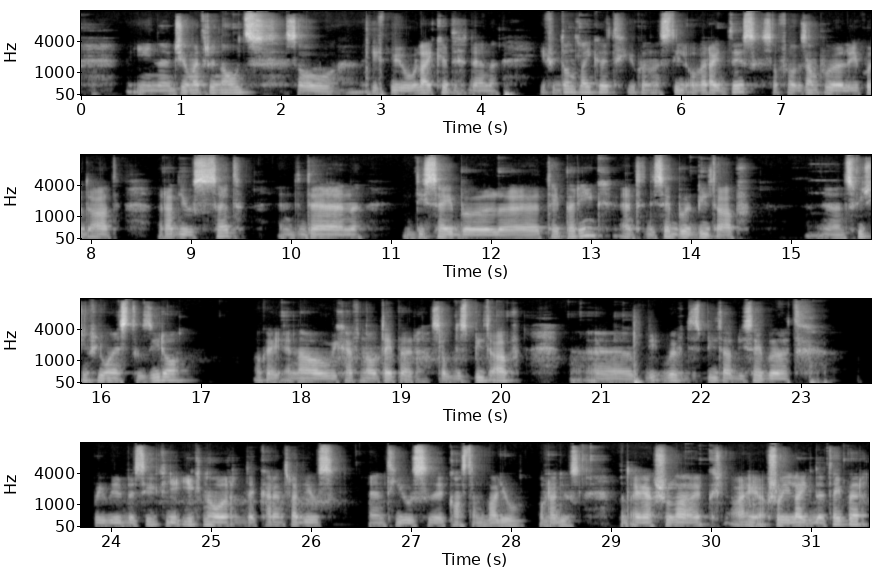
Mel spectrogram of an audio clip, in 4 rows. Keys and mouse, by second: 5.3-6.3 drag, 14.1-15.6 drag, 19.6 click, 20.0 click, 20.8 click.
